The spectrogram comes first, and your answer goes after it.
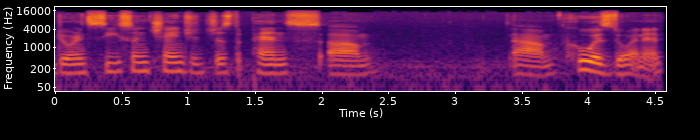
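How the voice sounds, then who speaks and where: In a Spanish accent, a woman speaks at a fairly slow pace with ordinary pitch variation. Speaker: college professor. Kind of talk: interview.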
